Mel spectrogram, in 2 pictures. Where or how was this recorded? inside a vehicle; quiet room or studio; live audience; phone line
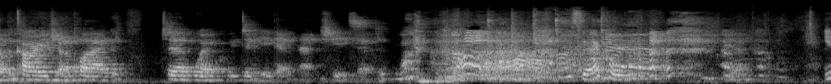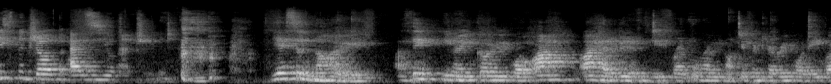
live audience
